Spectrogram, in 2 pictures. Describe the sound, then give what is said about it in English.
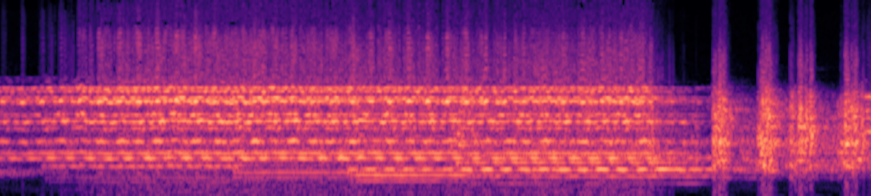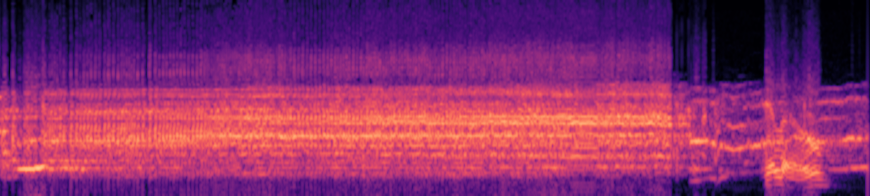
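The squeaking door of the Inner Sanctum Mystery radio program: a long, loud squeaking door swings open, its strained, raspy groan holding steady for seconds, breaking into a few sharp stutters, then dragging on before warbling to a stop. “Your host, welcoming you through the squeaking door.”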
